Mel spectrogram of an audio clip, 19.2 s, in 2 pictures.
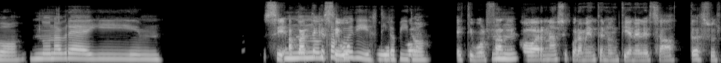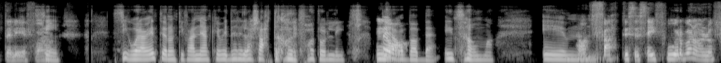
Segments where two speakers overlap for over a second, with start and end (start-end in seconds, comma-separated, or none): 4.0-5.6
